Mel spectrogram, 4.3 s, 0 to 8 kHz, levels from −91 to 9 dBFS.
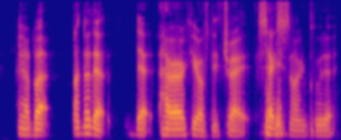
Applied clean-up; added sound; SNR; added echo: neural mask model Resemble Enhance denoiser.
